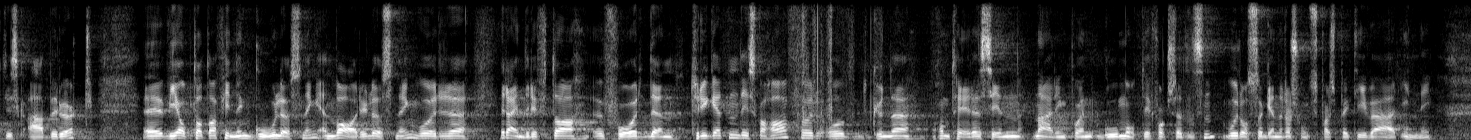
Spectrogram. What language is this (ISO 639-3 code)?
nor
